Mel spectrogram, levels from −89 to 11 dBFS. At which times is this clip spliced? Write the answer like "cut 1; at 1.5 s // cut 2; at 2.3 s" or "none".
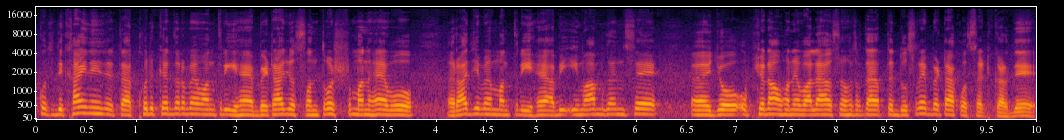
none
